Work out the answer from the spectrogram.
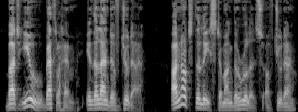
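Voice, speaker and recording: A man with a fairly low voice narrates scripture for an audiobook. His delivery is solemn and measured, with deliberate phrasing. The intonation is highly animated, swinging widely in pitch for dramatic weight.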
